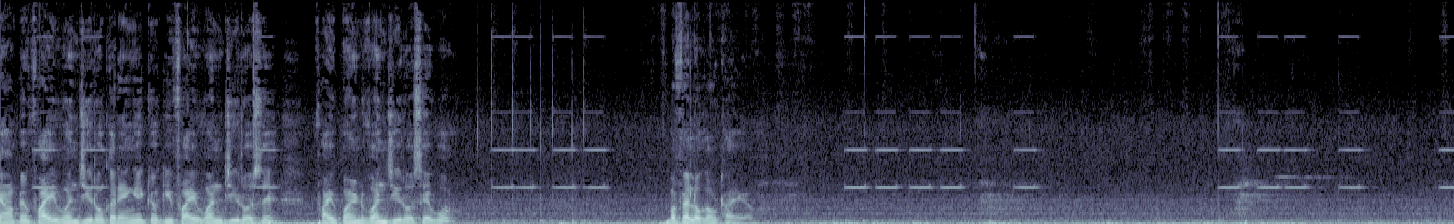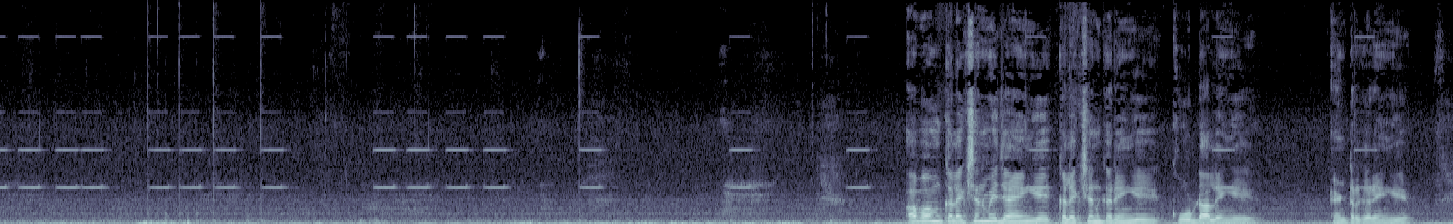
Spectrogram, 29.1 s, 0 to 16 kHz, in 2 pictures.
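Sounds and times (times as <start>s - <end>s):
high keypad beeps: 4.9s - 6.1s, 8.4s - 10.4s, 12.2s - 13.7s, 14.4s - 17.6s, 18.2s - 19.7s, 20.3s - 20.6s.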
